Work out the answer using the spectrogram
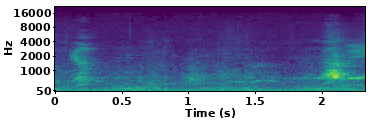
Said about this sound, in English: Those are your dogs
